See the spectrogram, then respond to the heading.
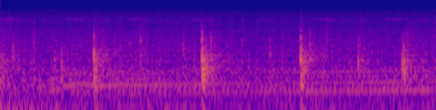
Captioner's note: heels thudding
